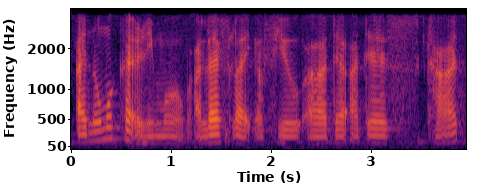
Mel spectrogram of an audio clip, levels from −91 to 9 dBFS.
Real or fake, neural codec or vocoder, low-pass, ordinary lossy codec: real; none; 3.6 kHz; none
